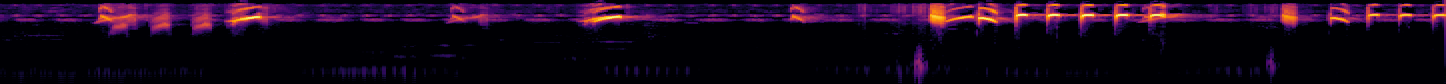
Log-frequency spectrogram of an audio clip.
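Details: ['Scattered very high, thin chirps from a flowerpecker give way to a quick run of sharp repeated upslurred notes, then more spaced chirps; two faint knocks.']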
